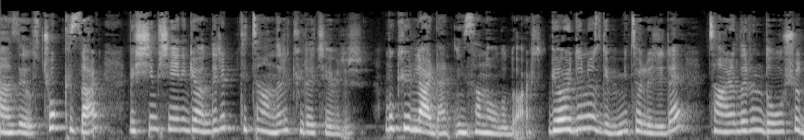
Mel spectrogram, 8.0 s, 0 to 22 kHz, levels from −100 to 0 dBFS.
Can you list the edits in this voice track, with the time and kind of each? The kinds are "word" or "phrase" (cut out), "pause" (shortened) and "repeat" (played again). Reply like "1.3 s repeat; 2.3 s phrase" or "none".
3.8 s pause; 5.4 s pause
